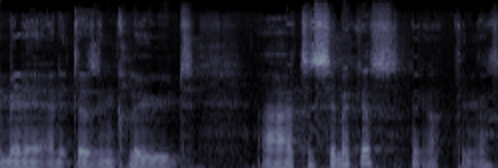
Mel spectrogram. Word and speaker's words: Tsimikas: I have got 3 at the minute, and it does include Tsimikas. I think that's how you say it. Tsimikas, yes.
